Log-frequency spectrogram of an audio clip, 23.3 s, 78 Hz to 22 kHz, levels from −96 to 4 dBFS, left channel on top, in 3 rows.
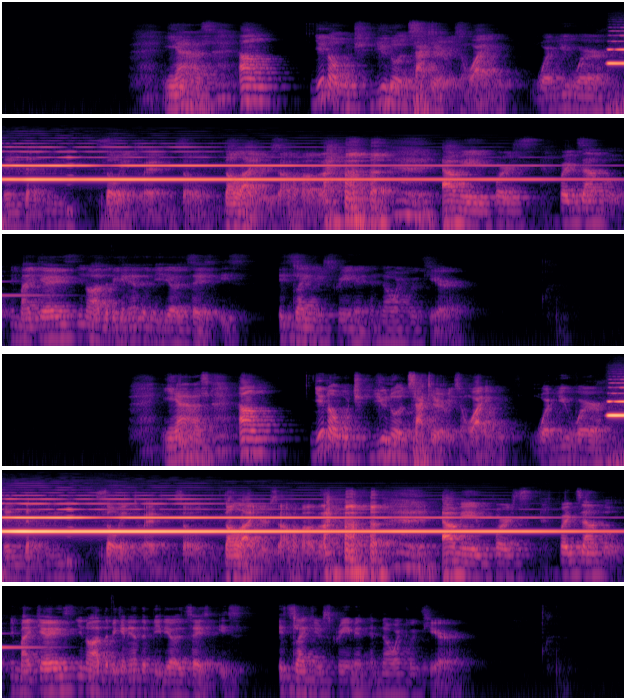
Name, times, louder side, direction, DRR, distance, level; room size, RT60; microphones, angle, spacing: voice 1, 1.6-3.3 3.9-6.3 6.7-8.6 9.0-18.5 19.0-21.2, right 4 dB, 85° right, 6 dB, 5.8 m, -42 dB
Wind instrument woodwind instrument, 7.6-15.5, right 8 dB, 25° right, 1.1 m, -16 dB
25.0 x 18.0 x 7.8 m, 0.64 s
head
